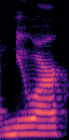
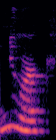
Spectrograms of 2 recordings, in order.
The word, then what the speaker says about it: Newark: up to bear uh newark we don't call it newark here like in new jersey and call it newark used to be two separate words that's why they pronounce it that way um glasgow it's there's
